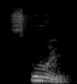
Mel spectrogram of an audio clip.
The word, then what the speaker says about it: स्कूल: कुछ लोग इनको उच्चारण में ई लगा देते हैं, स्त्री बोलते हैं। यहां स्पष्ट से पहले कुछ लोग अ भी लगा देते हैं भ्रमवश, बोलते मैं आपके सामने स्पष्ट करना चाहता हूं। बहुत हास्यास्पद उदाहरण बन जाता है। इस तरह स्कूल को स्कूल बोल देते हैं कुछ लोग। ये वास्तव में इससे पहले कोई अन्य स्वर नहीं है, लेकिन इसको उच्चारण थोड़ा सजग होकर करना होता है, इसलिए लोग इसमें गलती कर जाते हैं।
